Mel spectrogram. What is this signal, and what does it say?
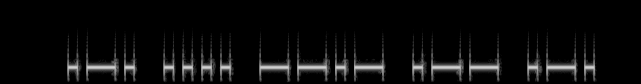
Morse code, heard as a keyed tone, about 13 wpm, 800 Hz. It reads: RHQWR
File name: LEZIONI / 4 Q 12wpm 1833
